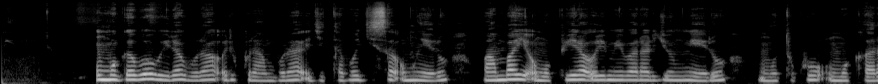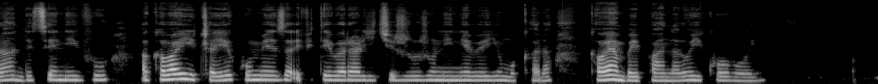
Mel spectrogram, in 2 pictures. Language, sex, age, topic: Kinyarwanda, female, 18-24, finance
